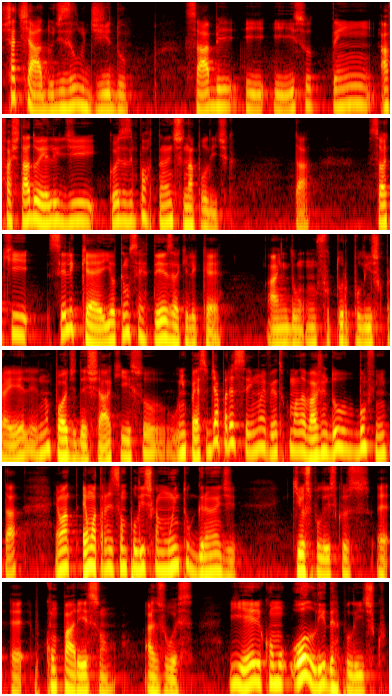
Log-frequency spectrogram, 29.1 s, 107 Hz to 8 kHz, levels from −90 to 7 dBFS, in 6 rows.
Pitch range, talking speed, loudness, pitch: 110-155 Hz, 150 wpm, -25 LUFS, 130 Hz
